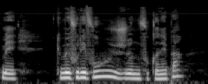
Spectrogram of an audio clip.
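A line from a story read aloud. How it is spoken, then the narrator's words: Stammering answer. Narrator (French): répondit Julie toute balbutiante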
